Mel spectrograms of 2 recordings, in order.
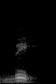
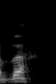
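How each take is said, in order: First: "di" with an ee vowel; "the" before vowels. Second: "da" with an open, unstressed vowel; "the" before consonants. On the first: Teacher shows "the" before a vowel, "di" with ee. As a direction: say "di", the vowel as in "see". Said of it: "Va a sonar como di". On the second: Teacher shows "the" before a consonant, "da" with schwa. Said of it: "si es consonante va a sonar como da". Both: Shown as a demonstration.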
